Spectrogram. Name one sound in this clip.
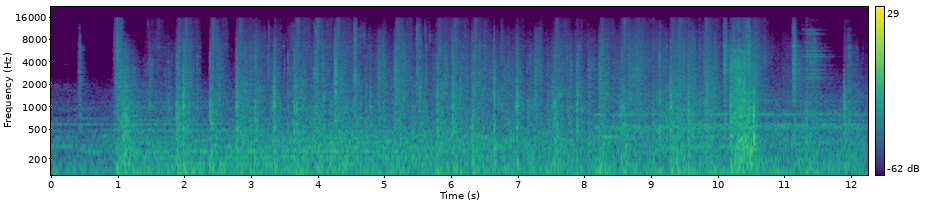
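Footsteps crunch quickly over leaves and stone.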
